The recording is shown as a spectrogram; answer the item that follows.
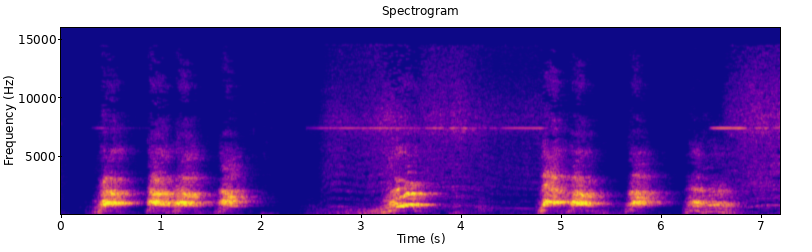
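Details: Chihuahua facing a Hubson X4 quadcopter, giving sharp, high yapping barks in quick bursts: three rapid barks, a pause, then more clustered barks, over the steady high whine of the drone's motors.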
